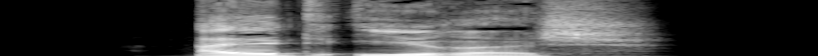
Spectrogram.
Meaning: Old Irish (related to the Old Irish language)
- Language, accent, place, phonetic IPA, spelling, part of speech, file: German, Germany, Berlin, [ˈaltˌʔiːʁɪʃ], altirisch, adjective, De-altirisch.ogg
